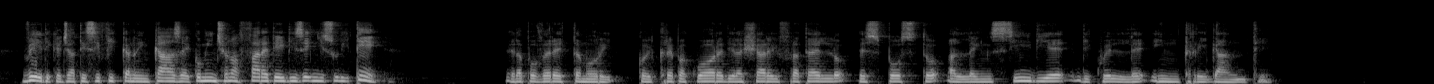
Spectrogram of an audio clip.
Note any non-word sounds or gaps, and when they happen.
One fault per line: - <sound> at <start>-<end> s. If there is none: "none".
none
